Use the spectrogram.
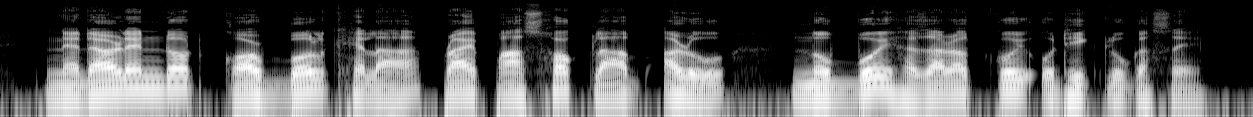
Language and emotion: Assamese, neutral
